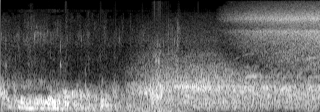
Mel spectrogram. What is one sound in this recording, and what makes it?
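Bubbles gurgle and rumble underwater.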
